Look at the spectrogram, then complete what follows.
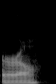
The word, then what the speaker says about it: URL: Like Earl can sound like URL. Some people pronounce URL as Earl.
